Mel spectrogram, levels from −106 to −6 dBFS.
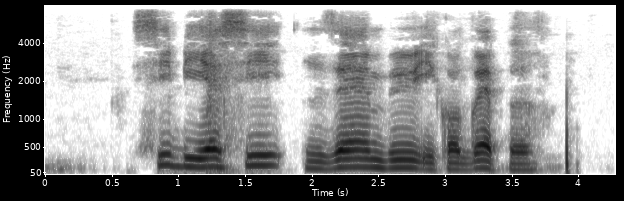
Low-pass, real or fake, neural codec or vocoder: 7.2 kHz; real; none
